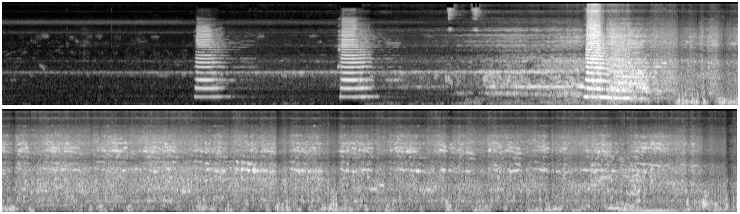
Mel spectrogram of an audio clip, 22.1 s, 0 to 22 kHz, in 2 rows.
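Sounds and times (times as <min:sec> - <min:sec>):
train rumble: 0:01.4 - 0:22.0
train horn: 0:02.9 - 0:03.8, 0:05.0 - 0:06.2, 0:07.0 - 0:10.4
wheels clacking over rail joints: 0:06.0 - 0:22.0.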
